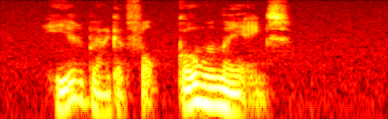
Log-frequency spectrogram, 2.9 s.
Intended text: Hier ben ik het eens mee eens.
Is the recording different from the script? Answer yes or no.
yes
